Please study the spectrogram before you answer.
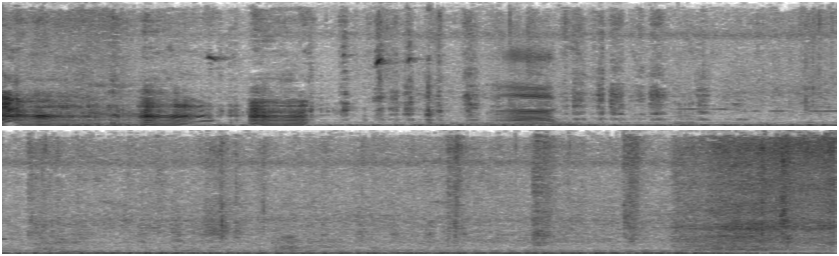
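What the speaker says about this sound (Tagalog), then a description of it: "Yan ang aking mga aso." Pet dogs growl and scuffle close by, with harsh snarls and panting early on, then fade into a steady low rumble of noise as a person talks over them.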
